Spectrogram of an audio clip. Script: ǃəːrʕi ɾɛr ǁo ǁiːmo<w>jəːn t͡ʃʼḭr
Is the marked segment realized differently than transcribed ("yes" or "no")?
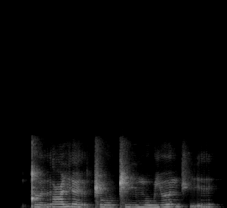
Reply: no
